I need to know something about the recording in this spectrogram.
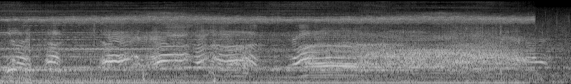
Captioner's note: high-pitched electronic noise; yells in pain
